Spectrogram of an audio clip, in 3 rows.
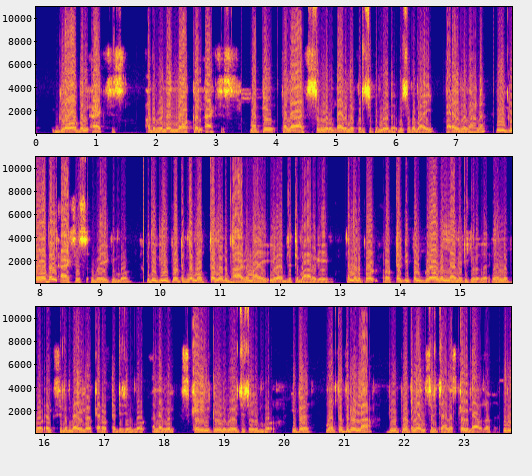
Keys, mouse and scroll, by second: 1.7 click, 14.3 click, 16.5 click, 18.5 click, 20.5 click, 21.9 click.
